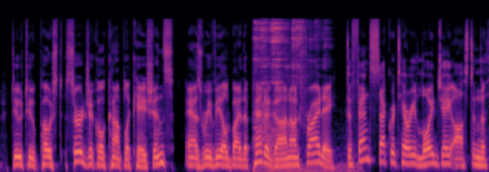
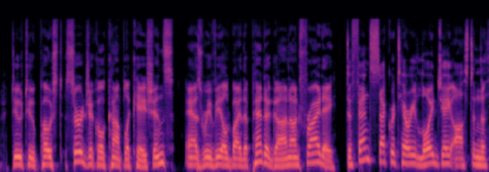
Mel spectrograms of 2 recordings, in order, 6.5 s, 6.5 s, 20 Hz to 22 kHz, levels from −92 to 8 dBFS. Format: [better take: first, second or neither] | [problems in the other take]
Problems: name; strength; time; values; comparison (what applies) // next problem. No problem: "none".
second | jangling keys; noticeable; from 3.5 to 5 s; peak 3 dB below the speech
